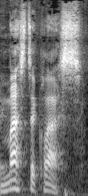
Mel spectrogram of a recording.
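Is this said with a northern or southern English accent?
northern. It is said in a northern English accent.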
